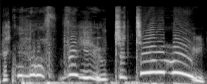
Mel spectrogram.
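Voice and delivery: very high, strained whine; high whiny voice. Pretend. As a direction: squeal it out like a spoiled kid. Mock whiny American rant voice.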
